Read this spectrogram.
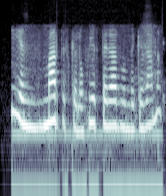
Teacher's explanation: Ascendente, descendente en quedamos, damos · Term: circunflejo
